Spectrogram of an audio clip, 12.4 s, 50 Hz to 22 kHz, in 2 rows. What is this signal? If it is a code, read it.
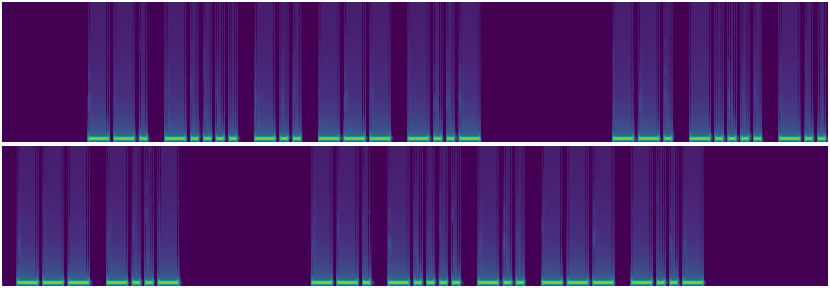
Morse code, heard as a keyed tone, about 25 wpm, 700 Hz. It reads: G6DOX G6DOX G6DOX
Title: DXCC-100 Call Signs - 5 Characters - Repeated 3x - 25wpm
